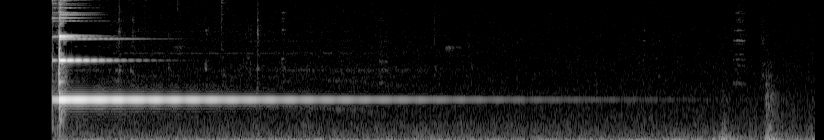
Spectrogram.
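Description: A meditation bell struck once, ringing with a clear high tone that fades slowly over about six seconds, marking the end of the meditation practice.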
